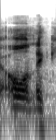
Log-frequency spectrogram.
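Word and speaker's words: Oleinik: Hunt versus Olenek, I think is how you say that name. Yeah, Olenek, yep.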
